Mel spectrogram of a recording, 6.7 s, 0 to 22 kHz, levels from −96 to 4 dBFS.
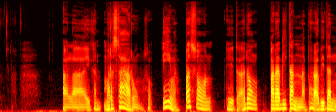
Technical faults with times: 2.33-2.36 gap at a join of encoded pieces

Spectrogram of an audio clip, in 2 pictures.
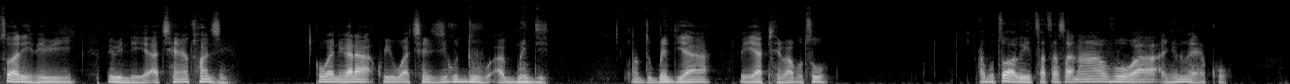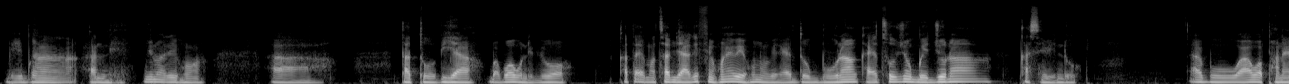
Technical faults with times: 9.62-15.62 adaptive stream at a lower bitrate

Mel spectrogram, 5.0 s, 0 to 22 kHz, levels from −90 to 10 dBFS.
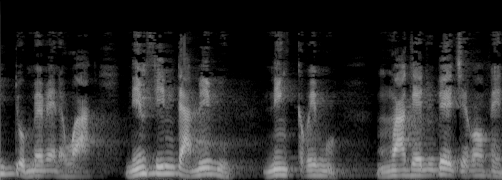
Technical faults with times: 0.00-5.02 MP3 compression

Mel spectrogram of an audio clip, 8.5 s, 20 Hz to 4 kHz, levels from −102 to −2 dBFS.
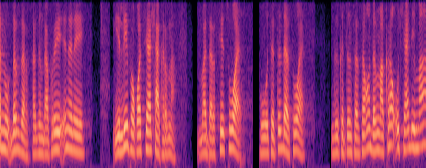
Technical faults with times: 1.82-2.00 comfort noise in place of the background
3.72-3.94 comfort noise in place of the background
5.04-5.18 comfort noise in place of the background
6.28-6.62 comfort noise in place of the background

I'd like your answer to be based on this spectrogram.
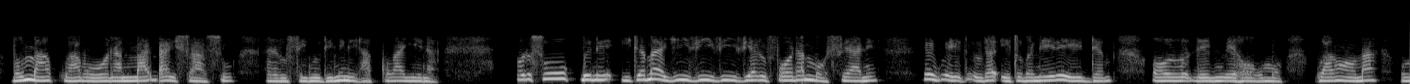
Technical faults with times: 1.56-1.61 lost AMR speech frames
5.14-5.26 lost AMR speech frames

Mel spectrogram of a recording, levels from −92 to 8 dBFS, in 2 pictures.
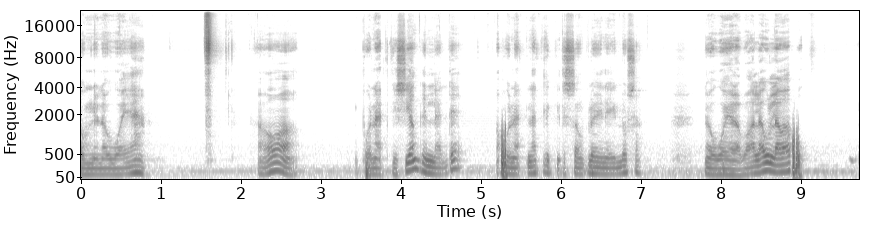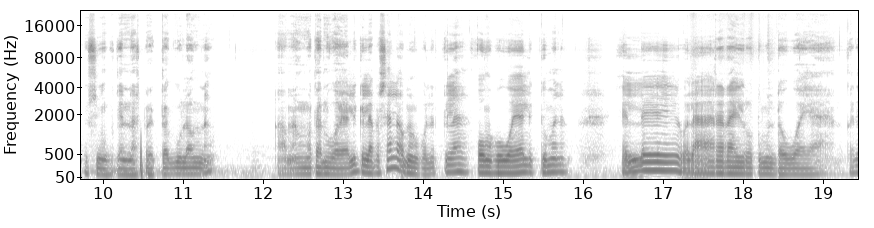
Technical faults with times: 4.49-6.35 mains buzz

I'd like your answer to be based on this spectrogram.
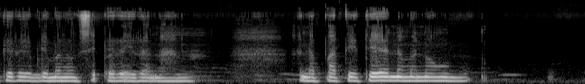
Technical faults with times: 0.00-5.86 Bluetooth SBC compression

